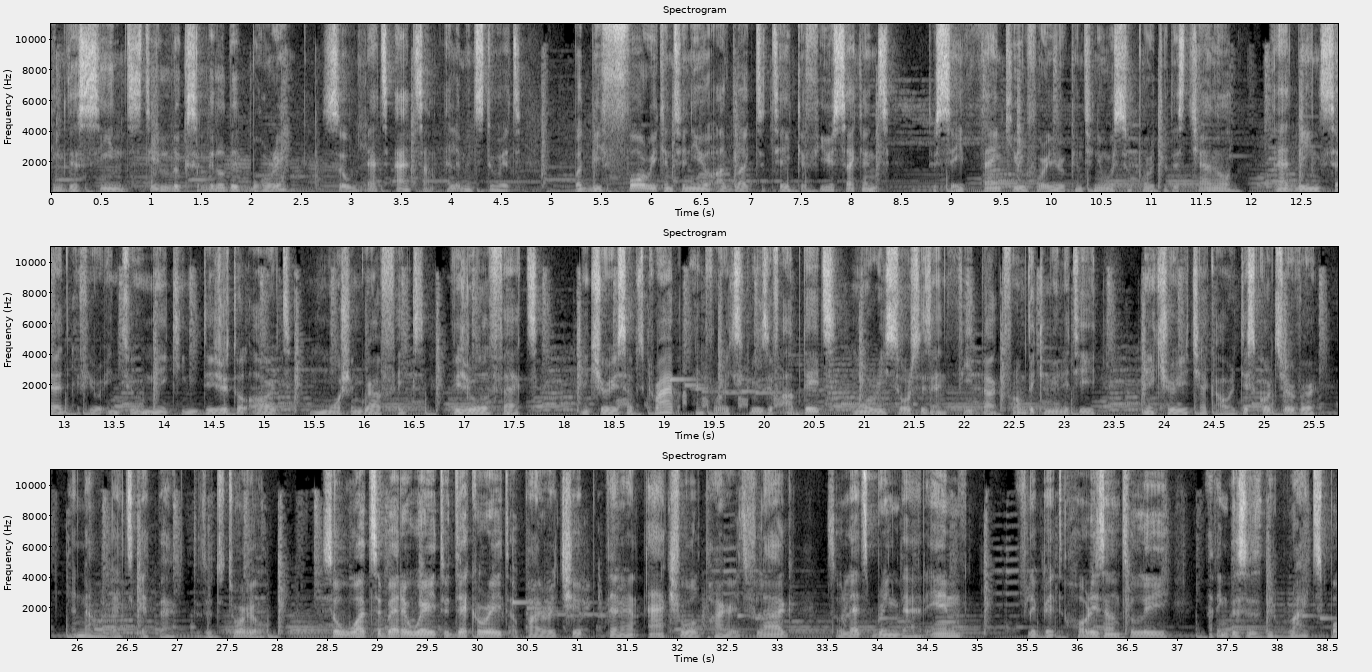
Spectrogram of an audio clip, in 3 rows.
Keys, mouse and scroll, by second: 37.5 ctrl+t.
